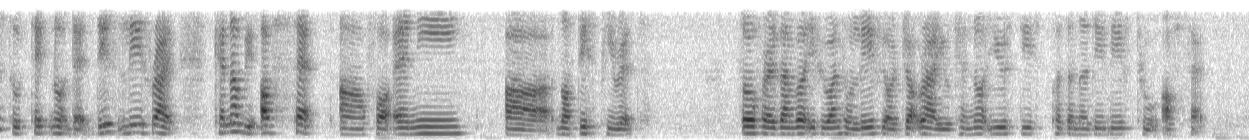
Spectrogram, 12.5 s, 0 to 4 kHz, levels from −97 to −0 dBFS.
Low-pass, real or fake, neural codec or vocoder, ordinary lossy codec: 3.6 kHz; real; none; none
